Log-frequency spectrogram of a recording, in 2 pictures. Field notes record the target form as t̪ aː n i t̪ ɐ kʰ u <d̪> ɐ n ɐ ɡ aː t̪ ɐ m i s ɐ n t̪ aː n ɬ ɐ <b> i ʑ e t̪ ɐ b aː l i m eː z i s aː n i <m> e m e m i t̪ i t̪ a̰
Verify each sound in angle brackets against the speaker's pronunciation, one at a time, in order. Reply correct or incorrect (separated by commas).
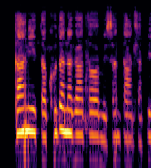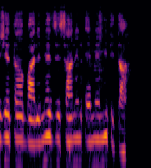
correct, incorrect, incorrect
